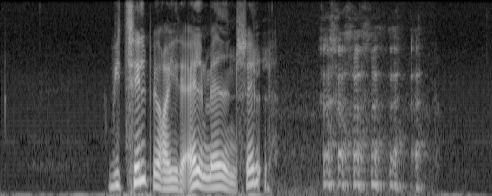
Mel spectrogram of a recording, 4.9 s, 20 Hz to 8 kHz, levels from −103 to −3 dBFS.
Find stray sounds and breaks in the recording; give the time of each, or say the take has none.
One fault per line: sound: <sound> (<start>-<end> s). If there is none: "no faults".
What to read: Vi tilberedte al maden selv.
sound: laugh (3.2-4.3 s)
